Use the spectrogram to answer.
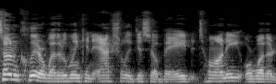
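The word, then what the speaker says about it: Taney: there is a judge Justice named Roger tany ton is how it's pronounced actually and justice justice ton who's the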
